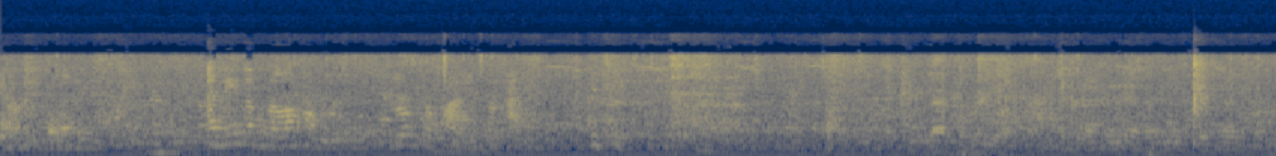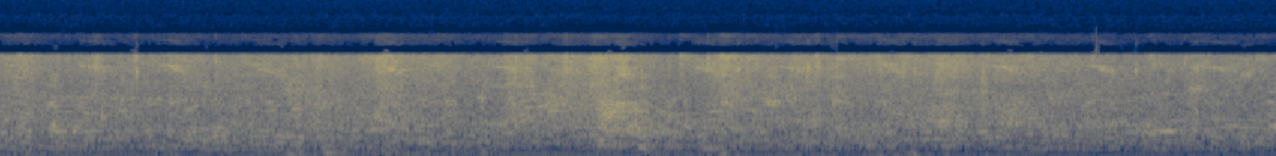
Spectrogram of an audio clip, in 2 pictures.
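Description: Several men and women talk quietly nearby.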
